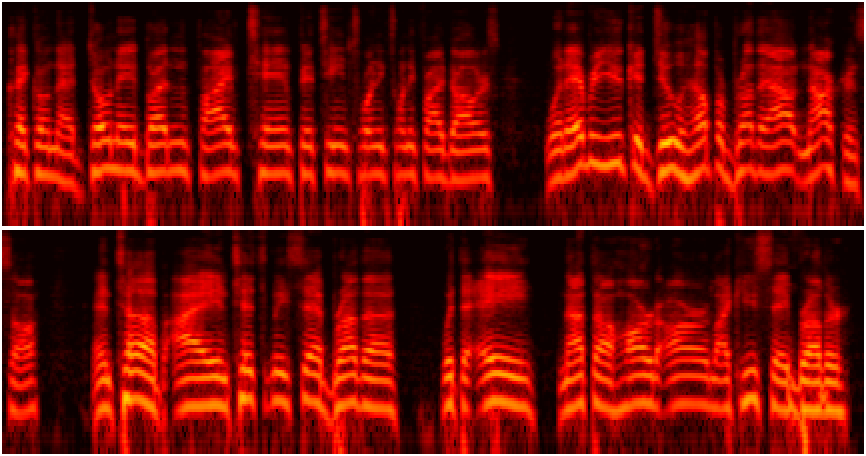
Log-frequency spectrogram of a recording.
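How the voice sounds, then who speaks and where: Man, 40s, podcast co-host, joking, rambling, restarts, mid pitch, dry close sound. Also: no room sound. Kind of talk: casual podcast chat with sponsor-style plugs.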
